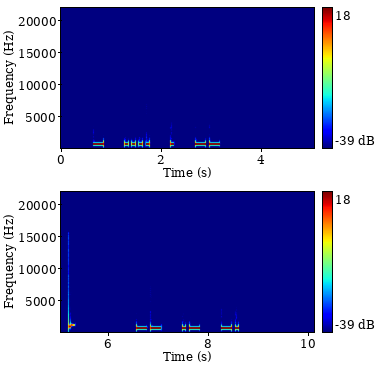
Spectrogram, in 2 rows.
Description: Morse code, heard as a keyed tone, about 17 wpm, spaced as for 12 wpm, 700 Hz. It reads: THEM MAN
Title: 2x Character Spacing - Top 200 Words - 17wpm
